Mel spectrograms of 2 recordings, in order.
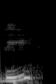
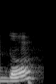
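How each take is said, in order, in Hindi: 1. स्वर एक छोटी i ध्वनि है। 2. स्वर एक छोटी, तटस्थ uh ध्वनि है। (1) "हर्षई का दी" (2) "एक होता है द"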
